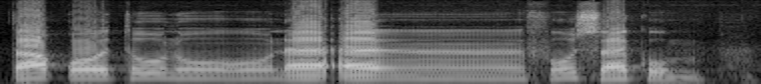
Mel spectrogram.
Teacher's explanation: Qalqalah adalah bacaan memantul. Jadi ketika melafalkan huruf qof itu ketika sukun dipantulkan.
